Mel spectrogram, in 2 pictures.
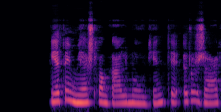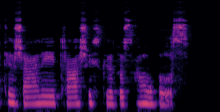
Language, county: Lithuanian, Vilnius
